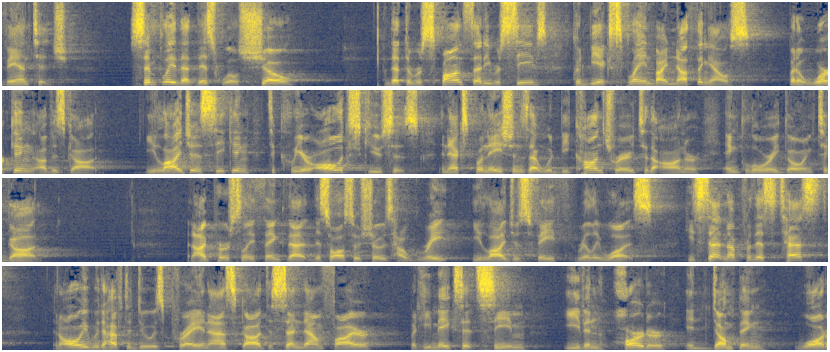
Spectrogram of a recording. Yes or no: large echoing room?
yes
